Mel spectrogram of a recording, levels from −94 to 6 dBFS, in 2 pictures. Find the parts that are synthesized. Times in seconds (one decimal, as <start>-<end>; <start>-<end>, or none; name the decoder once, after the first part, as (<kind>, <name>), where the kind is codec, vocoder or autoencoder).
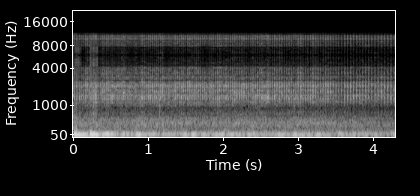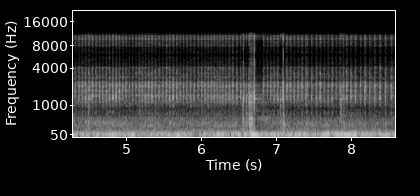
none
